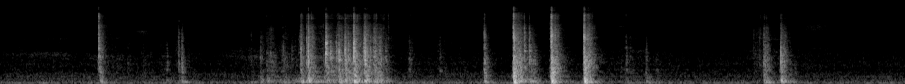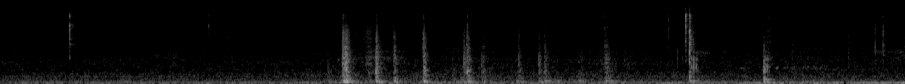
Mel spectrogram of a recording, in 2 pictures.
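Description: Metal parts and hand tools clattering and knocking against a table while a DVD player is dismantled by hand. A second of rattling clatter comes about three seconds in, then four sharp knocks in quick succession, followed by scattered lighter clicks and taps.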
